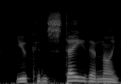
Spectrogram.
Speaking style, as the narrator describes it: he said

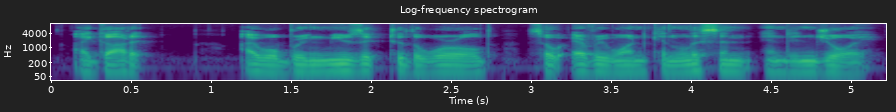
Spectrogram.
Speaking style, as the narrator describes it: said the wind

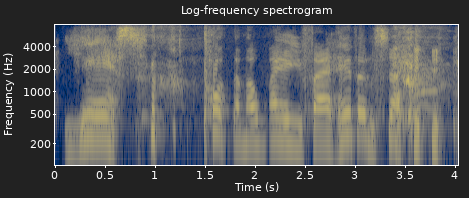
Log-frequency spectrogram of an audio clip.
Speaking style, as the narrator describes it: my female friend finally shouted

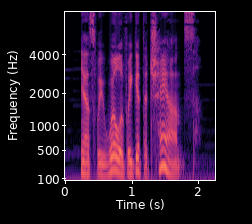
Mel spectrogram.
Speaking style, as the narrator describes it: muttered Lori rebelliously

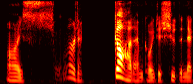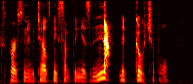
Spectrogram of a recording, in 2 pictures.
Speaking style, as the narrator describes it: Paris grumbled

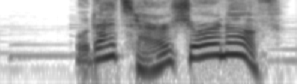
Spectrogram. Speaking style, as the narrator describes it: she exclaimed

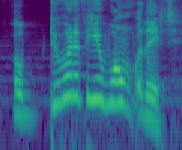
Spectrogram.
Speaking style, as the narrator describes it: shouted at him

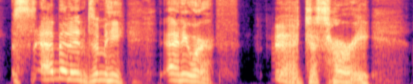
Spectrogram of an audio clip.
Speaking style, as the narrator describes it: grunted out

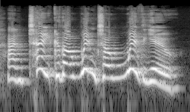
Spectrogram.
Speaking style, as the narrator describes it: the Fentons yelled

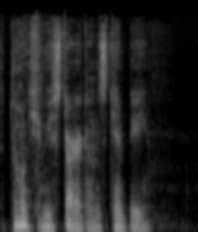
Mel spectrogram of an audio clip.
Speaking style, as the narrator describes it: the boss rolled his eyes and softly said

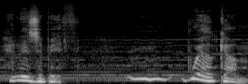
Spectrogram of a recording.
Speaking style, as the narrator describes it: Sir Shanley replied, in his breezy English voice

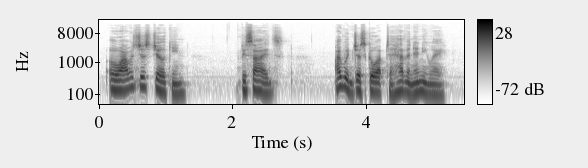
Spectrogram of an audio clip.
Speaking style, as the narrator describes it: In a nonchalant tone, she replied

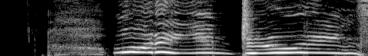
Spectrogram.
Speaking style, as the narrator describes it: screamed Headmaster Pimplestock

